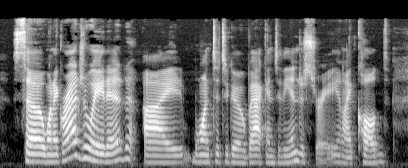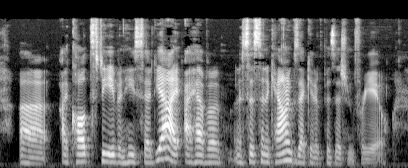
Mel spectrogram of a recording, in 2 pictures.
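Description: A woman with a Long Island accent speaks fairly quickly against a quiet background. Her voice is fairly low, bright and sharp, with ordinary pitch variation. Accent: Long Island New York. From Long Island, New York. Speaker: agency president. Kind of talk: interview. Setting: live-streamed studio interview.

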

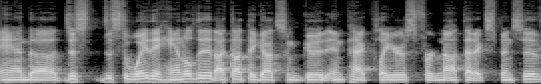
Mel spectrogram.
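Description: A man with a fairly low pitch and fairly even intonation speaks at a moderate pace in a plain, everyday voice. His loudness stays very even over a quiet background. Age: 20s. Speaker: sports YouTuber. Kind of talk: casual chat.

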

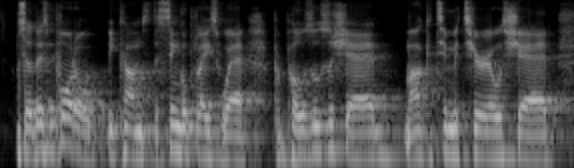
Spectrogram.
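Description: With an American accent, a man talks at a moderate pace in a medium pitch, his intonation fairly even and his loudness very even over noticeable background noise. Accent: British with slight American twang. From London, England. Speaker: startup founder. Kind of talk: casual interview. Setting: remote call.

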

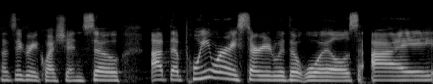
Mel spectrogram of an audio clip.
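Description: A woman at medium pitch and a moderate pace, over a quiet background. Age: 30s. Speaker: yoga teacher and essential oils business leader. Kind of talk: interview.

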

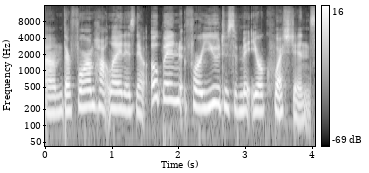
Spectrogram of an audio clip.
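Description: A woman's medium-pitched voice carries ordinary pitch variation. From Canada. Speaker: podcast co-host. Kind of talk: casual chat.

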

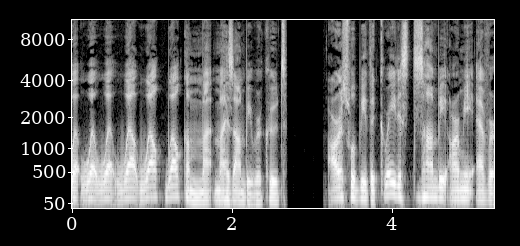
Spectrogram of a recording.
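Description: In a put-on, squeaky character voice of medium pitch, a man speaks at a fairly slow pace on a very clean recording with a silent background. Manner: weak, unconvincing, not commanding.

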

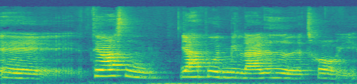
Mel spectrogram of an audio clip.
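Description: Her voice sits fairly high, with ordinary pitch variation and a fairly slow pace. Room echo is audible around the woman. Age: 20s. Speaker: podcast co-host. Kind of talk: casual chat.

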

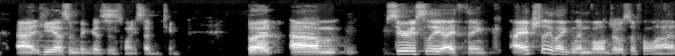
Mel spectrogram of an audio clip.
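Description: A man has an ordinary speaking voice at medium pitch. He talks at a moderate pace with lively intonation. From Philadelphia / New Jersey, US. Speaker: sports writer. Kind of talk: casual chat.

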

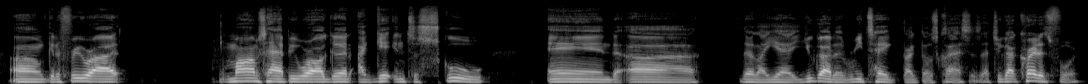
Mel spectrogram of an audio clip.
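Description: In a very clean recording with a silent background, a man speaks at a fairly slow pace. He has a normal speaking voice, medium in pitch, with fairly even intonation. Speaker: content creator. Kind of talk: casual chat.

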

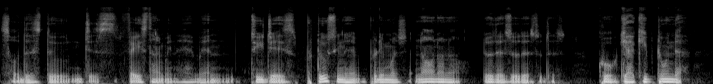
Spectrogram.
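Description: A man speaks at a fairly quick pace in a fairly low pitch. His pitch varies in an ordinary way, and the sound is dry and close with no echo. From Los Angeles, California. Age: 20s. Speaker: musician. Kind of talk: casual chat.

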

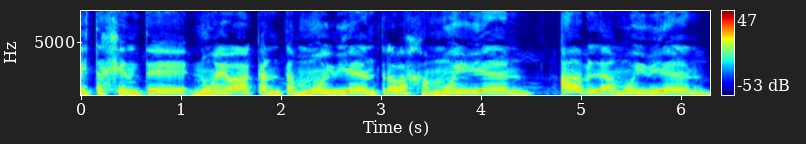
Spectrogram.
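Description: A woman's fairly high voice at a very slow pace, very even in loudness, with hardly any pauses. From Argentine provinces. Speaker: radio host and folk singer. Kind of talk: radio program hosting. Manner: warm, animated.

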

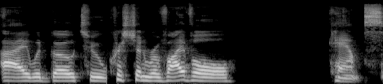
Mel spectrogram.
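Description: In a very clean recording with a silent background, a woman with an unremarkable speaking voice talks at a fairly low pitch with fairly even intonation. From moved between countries, later US (Virginia). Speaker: facilitator and author. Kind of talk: interview conversation.

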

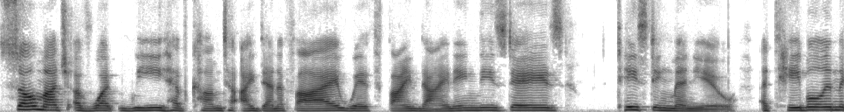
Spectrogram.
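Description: Pitch shifts in an ordinary way. The delivery is very slow. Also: woman. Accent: American. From US Midwest, Chicago area. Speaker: documentary director. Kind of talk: interview.

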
